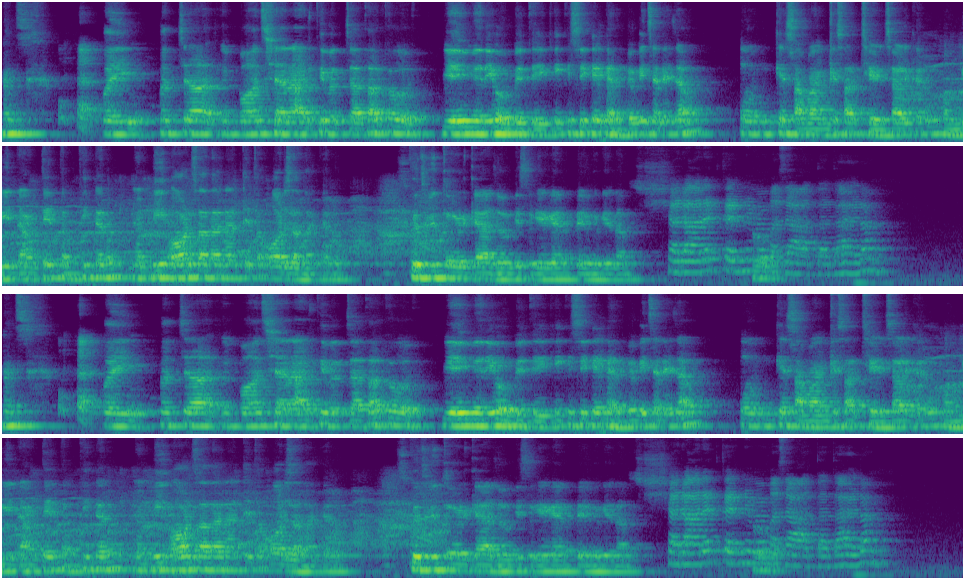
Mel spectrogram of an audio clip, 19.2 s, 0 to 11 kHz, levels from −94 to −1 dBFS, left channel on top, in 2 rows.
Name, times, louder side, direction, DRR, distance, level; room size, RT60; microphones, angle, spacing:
voice 1, 0.0-0.5 1.0-7.0 7.4-13.0 13.7-15.9 17.1-17.3, left 1 dB, 85° left, 1 dB, 0.8 m, -25 dB
voice 2, 0.6-1.3 13.4-13.9 16.0-18.5, right 1 dB, 25° right, -1 dB, 0.8 m, -37 dB
sound 1, 8.9-14.1, equal, 40° left, 0.9 m, -40 dB
5.9 x 2.3 x 2.3 m, 0.66 s
head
